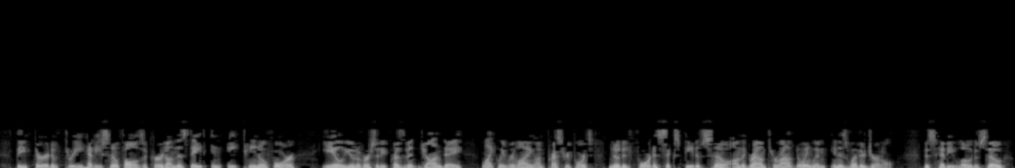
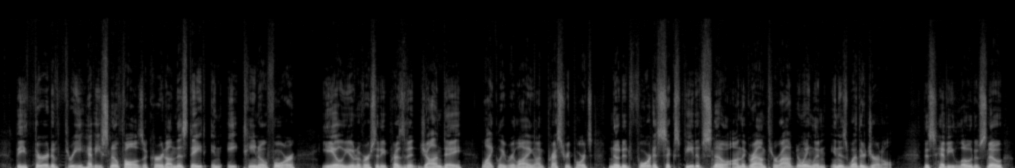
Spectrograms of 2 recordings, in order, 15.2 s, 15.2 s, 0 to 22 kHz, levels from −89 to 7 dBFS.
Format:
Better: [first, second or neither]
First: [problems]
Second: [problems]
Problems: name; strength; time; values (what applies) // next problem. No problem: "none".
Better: second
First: garbled, watery; badly; nothing above 5 kHz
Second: none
